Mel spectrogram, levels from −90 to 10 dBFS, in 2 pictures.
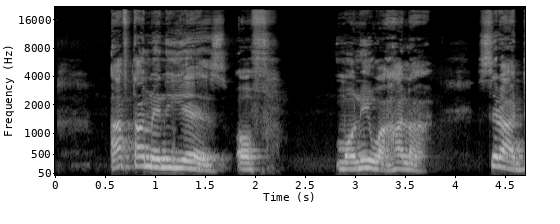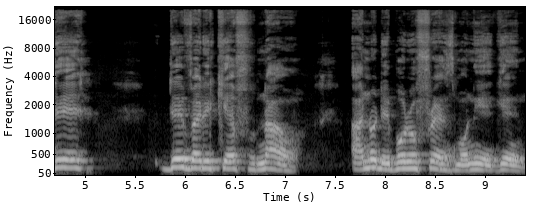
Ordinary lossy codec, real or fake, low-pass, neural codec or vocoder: none; fake; none; vocoder, 48 kHz, 128 mel bands, Vocos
